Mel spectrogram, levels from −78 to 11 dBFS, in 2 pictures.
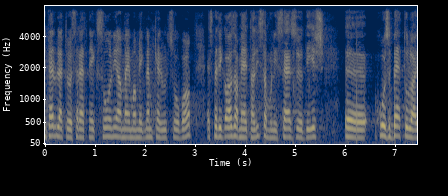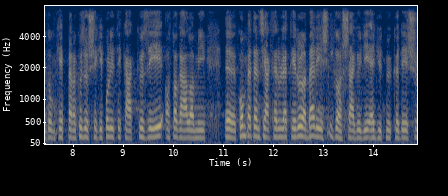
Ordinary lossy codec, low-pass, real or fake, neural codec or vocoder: Opus, 24 kbps; 7.2 kHz; real; none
